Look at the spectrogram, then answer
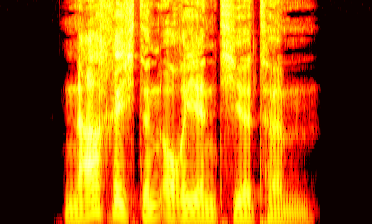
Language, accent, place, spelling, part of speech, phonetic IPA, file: German, Germany, Berlin, nachrichtenorientiertem, adjective, [ˈnaːxʁɪçtn̩ʔoʁiɛnˌtiːɐ̯təm], De-nachrichtenorientiertem.ogg
- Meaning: strong dative masculine/neuter singular of nachrichtenorientiert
